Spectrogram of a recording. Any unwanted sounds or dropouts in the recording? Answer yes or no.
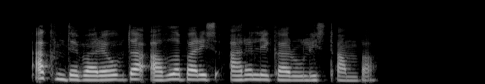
no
